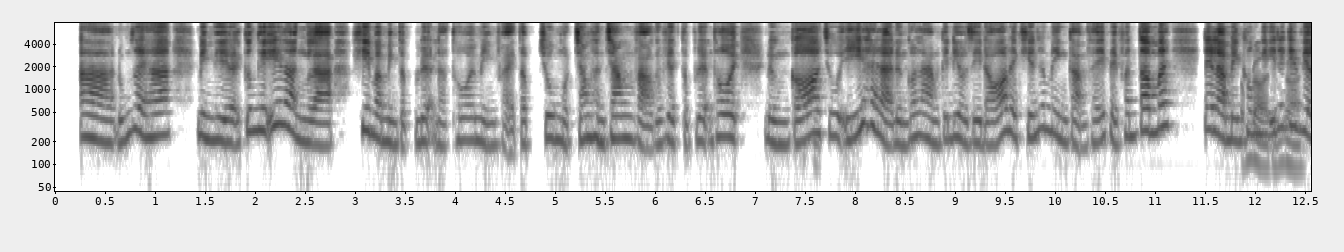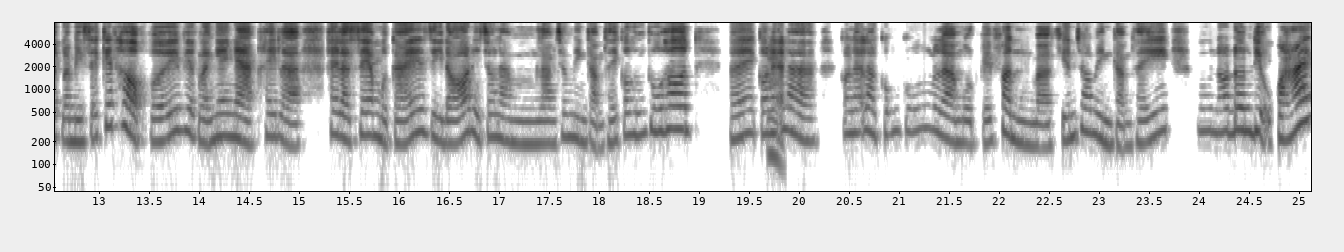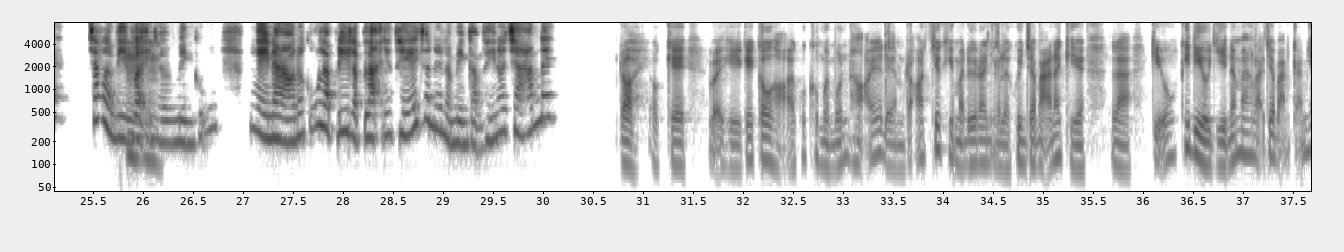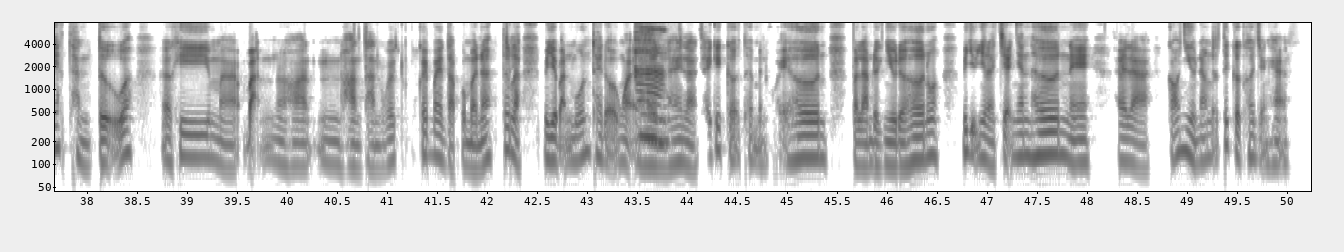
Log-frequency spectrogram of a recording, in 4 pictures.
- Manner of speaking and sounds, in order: unintelligible speech; other background noise; tapping
- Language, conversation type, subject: Vietnamese, advice, Làm sao để lấy lại động lực tập luyện và không bỏ buổi vì chán?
